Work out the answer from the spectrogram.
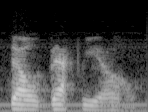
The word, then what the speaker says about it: Del Vecchio: Oh, and Alex Del Vecchio is how you pronounce his name.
